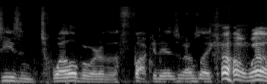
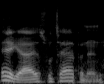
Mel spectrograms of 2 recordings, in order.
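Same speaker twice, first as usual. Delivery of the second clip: put-on very soft, soft-spoken Texas accent; 5 semitones lower, 11 dB quieter than usual. Showing how an actor sounds off camera: imitating Jensen Ackles' soft-spoken Texas voice. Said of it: "you're more soft-spoken from Texas".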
